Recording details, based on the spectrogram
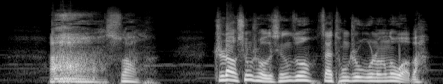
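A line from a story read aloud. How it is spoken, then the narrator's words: Sighing. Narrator (Chinese): 赤川叹道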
